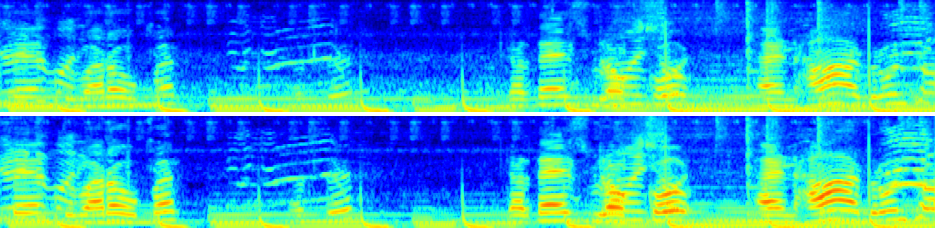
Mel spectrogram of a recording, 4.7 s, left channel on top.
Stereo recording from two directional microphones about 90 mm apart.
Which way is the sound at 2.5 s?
45° right (ahead or behind).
